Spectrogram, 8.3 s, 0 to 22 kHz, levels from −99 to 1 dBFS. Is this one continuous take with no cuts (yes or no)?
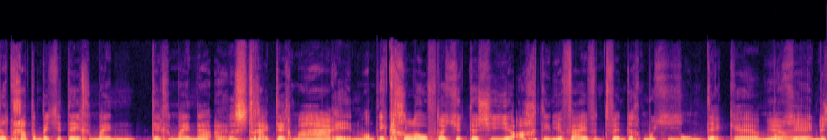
no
